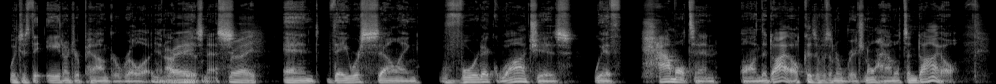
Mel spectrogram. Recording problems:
none

